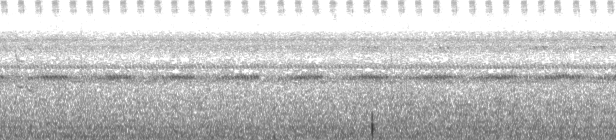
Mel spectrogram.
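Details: An evening cricket chorus near a deck where Rocket, a chihuahua puppy, rests among decoration lights. Rapid evenly spaced chirps carry over a low steady hum, broken once by a single sharp click.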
